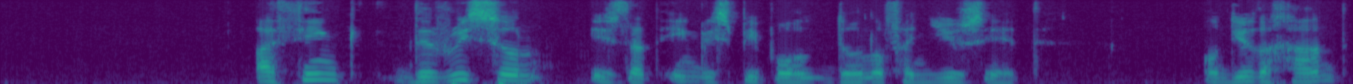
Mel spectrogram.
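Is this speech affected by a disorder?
No.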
